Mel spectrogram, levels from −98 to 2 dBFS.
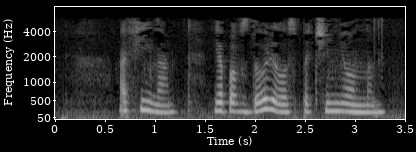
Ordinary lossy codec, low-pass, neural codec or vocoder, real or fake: MP3, 24 kbps; 7.2 kHz; none; real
